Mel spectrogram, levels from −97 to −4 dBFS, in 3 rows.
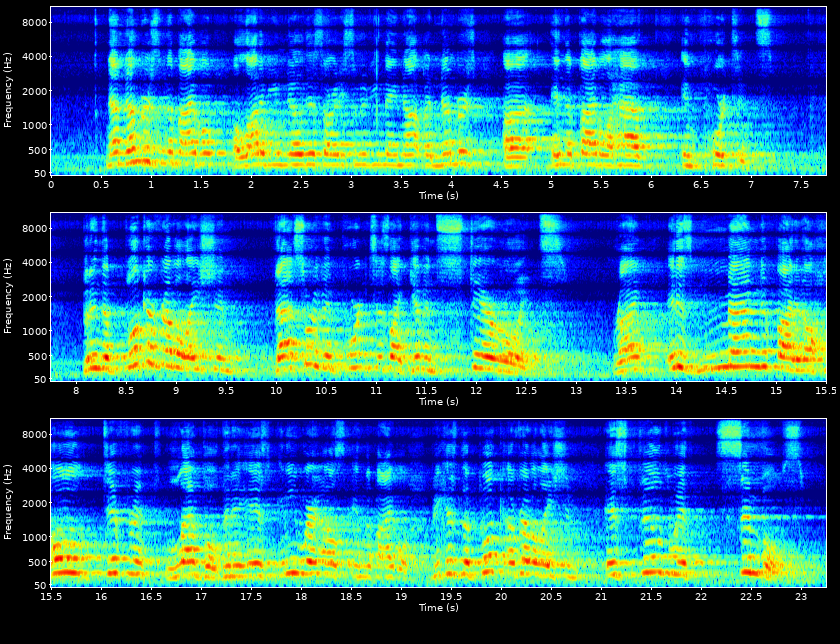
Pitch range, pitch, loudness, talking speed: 205-255 Hz, 230 Hz, -23 LUFS, 170 wpm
